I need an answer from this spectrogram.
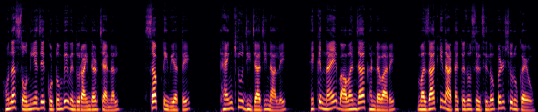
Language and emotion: Sindhi, neutral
